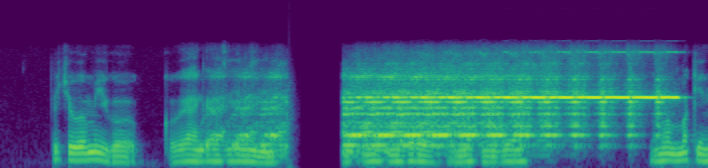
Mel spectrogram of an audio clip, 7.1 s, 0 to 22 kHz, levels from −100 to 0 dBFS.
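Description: A speech recording carried over a call codec whose high end stops near 8 kHz, it develops a feedback howl from 1.99 s to 7.02 s: a tone around 2 kHz swells to about 14 dB above the speech, pulsing roughly every 300 ms. Unlike ordinary echo, the repeats grow rather than fade, narrowing onto one pitch because the room loop between two devices adds gain each pass. From 2.87 s to 3.43 s comes a long network dropout, likely from lost packets. The last sound stretches into a fading buzz, then most of the half-second falls silent before speech resumes with that portion missing, which distinguishes it from a clean mute or brief glitch.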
